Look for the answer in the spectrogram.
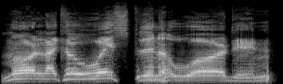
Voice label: Male Imp Play

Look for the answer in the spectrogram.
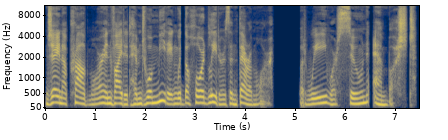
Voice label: Female Blood Elf; Hero; Valeera; Pre Mission5

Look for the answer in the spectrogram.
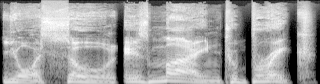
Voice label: Male Orc Threaten

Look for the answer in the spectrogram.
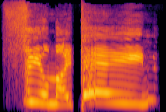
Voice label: Nonbinary Night Elf Attack; Warrior

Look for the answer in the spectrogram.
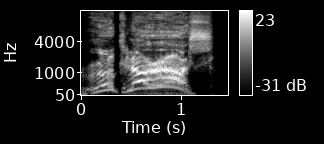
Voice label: Male Orc

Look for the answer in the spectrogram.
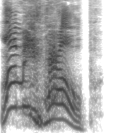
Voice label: Male Goblin, Attack

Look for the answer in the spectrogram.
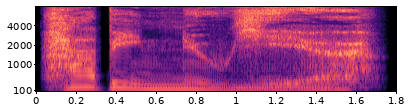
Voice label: Male Human HAPPY NEW YEAR LUNAR

